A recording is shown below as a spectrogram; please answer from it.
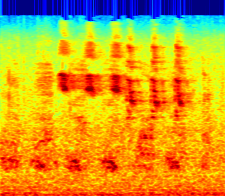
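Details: A courting male Muscovy duck gives a run of breathy, raspy hissing puffs, about five in under two seconds, a display to attract a mate, over a faint low background murmur.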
